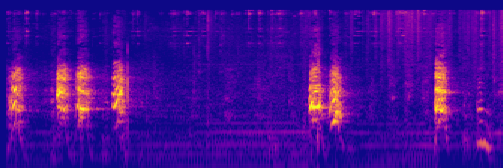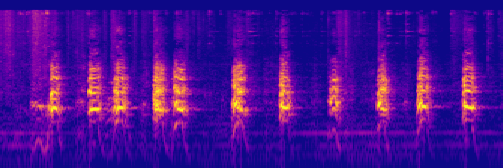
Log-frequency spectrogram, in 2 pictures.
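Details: A playing dog barking in short, sharp bursts, some in quick pairs or triplets, then more spaced single barks at roughly one-second intervals, with quiet gaps between groups.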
